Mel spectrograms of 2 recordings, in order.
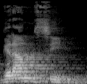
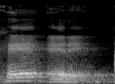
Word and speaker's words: Gramsci: que se llama Antonio Gramsci. Gramsci, G-R-A-M-S-C-I. Antonio Gramsci fue uno de los fundadores de todo el movimiento comunista y socialista en Italia. Seguramente se pronunciará Gramsci o algo parecido.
